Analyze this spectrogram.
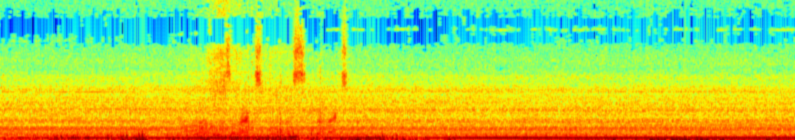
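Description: A garbage truck engine idles with a steady drone.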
